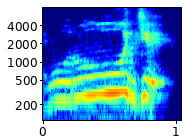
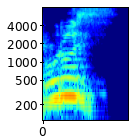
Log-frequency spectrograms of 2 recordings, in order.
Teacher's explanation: Jim ada pantul ya, buruj. Bukan buruz, bukan Z.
